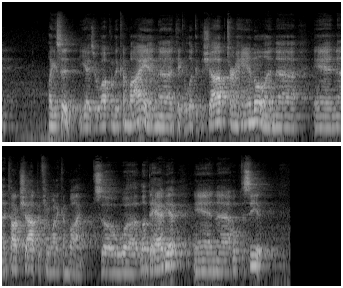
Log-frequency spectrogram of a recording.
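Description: An elderly man talks calmly and closely into a microphone.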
